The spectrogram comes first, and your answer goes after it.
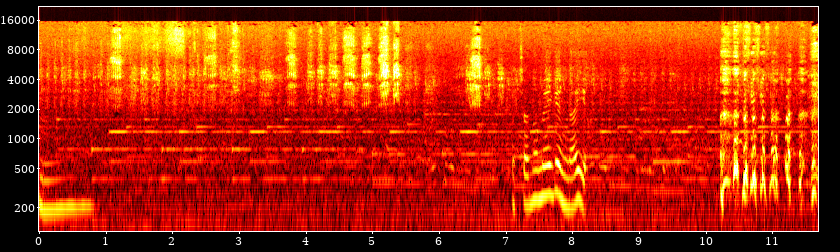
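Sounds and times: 
birds chirping outdoors during a picnic: 0.0 - 11.6
speech: 7.2 - 8.4
laughter: 10.0 - 11.6.

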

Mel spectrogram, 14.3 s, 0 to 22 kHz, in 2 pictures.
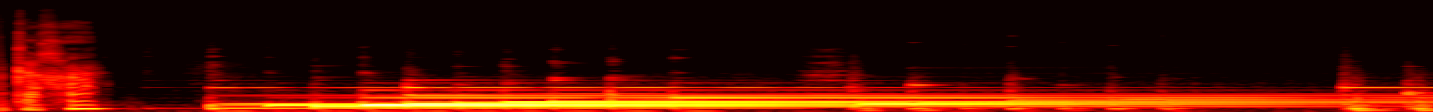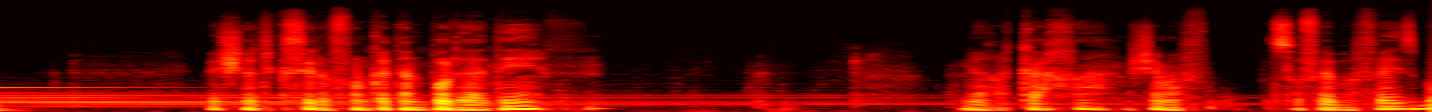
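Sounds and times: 
speech: 0.1 - 2.3, 8.2 - 10.0, 12.0 - 14.3
tongue drum struck to accompany a meditation: 1.0 - 11.6.

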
